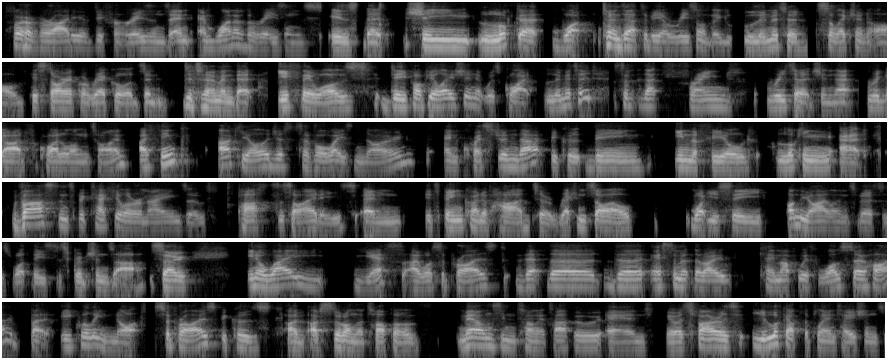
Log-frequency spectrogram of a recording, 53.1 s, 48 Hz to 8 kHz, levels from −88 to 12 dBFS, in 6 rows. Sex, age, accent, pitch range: male, 20-39, Australian, 110-140 Hz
